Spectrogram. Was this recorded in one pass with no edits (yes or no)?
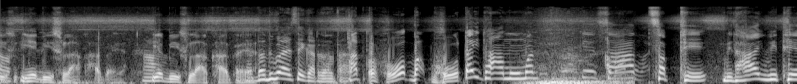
no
